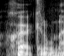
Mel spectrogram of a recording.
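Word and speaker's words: Siökrona: Jag tror man uttalar det sjö, men stavningen är S-I-Ö och sen krona. Ja, men vi bestämmer det nu att hon uttalas Vera Sjökrona helt enkelt.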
